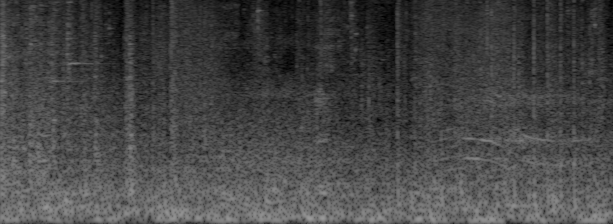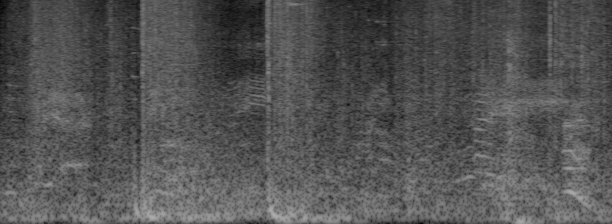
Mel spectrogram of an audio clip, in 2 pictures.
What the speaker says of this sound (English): A bolt gun shooting humans.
